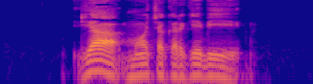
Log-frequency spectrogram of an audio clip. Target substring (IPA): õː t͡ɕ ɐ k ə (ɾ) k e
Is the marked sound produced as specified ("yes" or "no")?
yes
